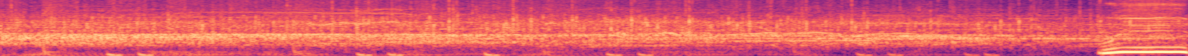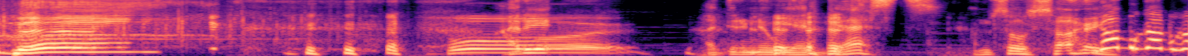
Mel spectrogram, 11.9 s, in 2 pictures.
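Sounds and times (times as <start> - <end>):
whoops: 0.0 - 7.2
crowd cheer with applause sound effect from a soundboard: 0.0 - 8.2
speech: 5.5 - 6.5, 7.4 - 11.8
laughter: 5.5 - 8.4, 9.6 - 10.3.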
